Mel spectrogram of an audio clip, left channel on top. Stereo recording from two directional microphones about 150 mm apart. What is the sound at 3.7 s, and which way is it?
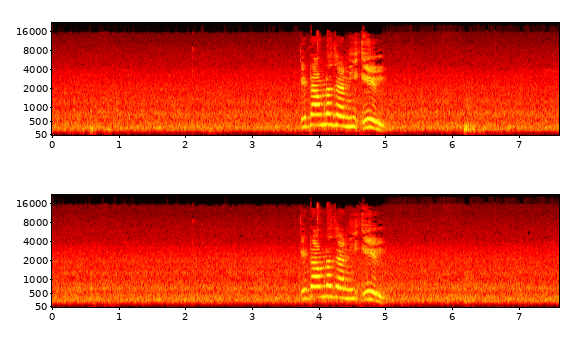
A woman's voice, 45° left (ahead or behind).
